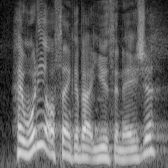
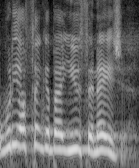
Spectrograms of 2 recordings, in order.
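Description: First: Said in the usual way. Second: High, quick repeated question; imitating a forward friend, high and fast; Skin. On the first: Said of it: "So Todd says to Skin". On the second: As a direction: rattle it off, pitched up. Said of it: "He's like".

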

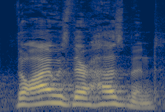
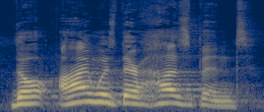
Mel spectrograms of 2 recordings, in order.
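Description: First: Said in the usual way. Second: "I" in "Though I was their husband," leaned on, slow and weighty; slow solemn reading. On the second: Shown as a demonstration. Preacher quoting God to his congregation, slow and solemn. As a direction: read it slowly, weighing each word.

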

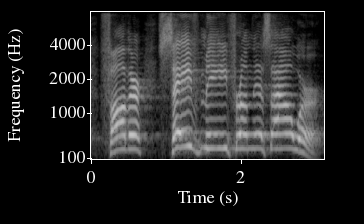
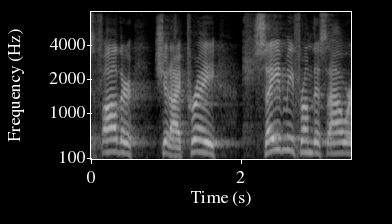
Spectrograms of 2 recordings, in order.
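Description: First: Cried out high, loud and slow; anguished plea. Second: Raised, loud asking; earnest plea. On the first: Jesus begging the Father in anguish, high loud plea. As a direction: plead with the Father, voice straining upward. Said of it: "What shall I pray to my Father". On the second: Jesus questioning the Father before the cross, earnest plea. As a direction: ask the Father, pressing but steadier. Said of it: "Jesus confesses". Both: Acted.

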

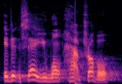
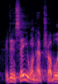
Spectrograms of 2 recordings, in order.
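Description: First: Slow, with say drawn out and falling; emphatic, deliberate sermon point; stress on say. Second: Said in the usual way. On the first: Shown as a demonstration. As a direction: lean hard on say, slowly.

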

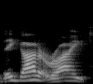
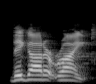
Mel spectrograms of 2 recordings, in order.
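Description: First: Said in the usual way. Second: GOT hit hard, the whole line louder; emphatic affirmation. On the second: Acted. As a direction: land "got" with force, louder. Preacher affirming the crowd.

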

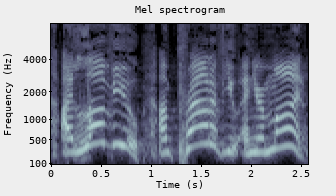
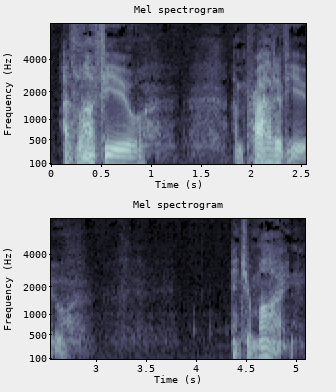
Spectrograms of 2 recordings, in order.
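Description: First: High, ringing declaration of love; much higher, bold fatherly declaration; proclaimed love. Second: Low, hushed and intimate; tender love. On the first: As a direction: lift it up and proclaim it to the whole room. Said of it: "God the Father saying". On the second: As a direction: say it gently, like a father to his child alone. Jesus's love restated intimately. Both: Retold or imitated.

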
